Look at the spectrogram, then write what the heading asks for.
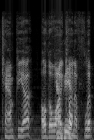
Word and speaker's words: Campea: quick watch so yeah so first it is pronounced campia although i kind of flip between the two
